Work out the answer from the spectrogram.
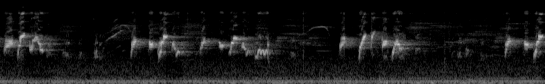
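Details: Red-whiskered bulbul training song, sharp and melodious: a string of short chirpy whistled phrases, repeated about every second, a faint thin upslur between them and a low steady hum.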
